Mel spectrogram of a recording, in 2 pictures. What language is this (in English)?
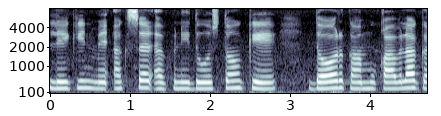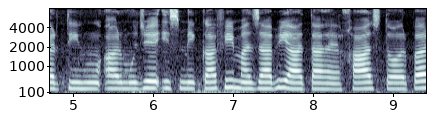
Urdu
